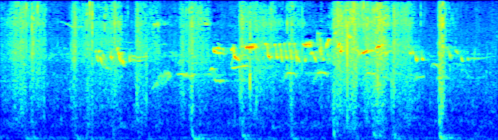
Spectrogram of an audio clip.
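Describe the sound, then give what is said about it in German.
Several birds chirp and twitter in short high phrases at dawn, over a steady outdoor background with scattered soft thuds and rustles like footsteps on grass. “Und als schon längst die ersten Vögel sangen, lag es noch immer in tiefem Schlaf.”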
